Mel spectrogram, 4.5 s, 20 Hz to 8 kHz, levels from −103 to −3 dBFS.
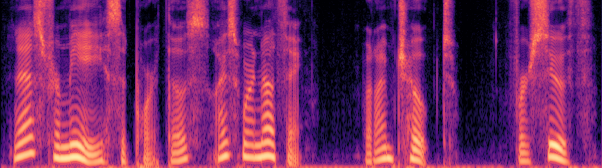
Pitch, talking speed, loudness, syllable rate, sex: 190 Hz, 175 wpm, -18 LUFS, 4.8 syllables/s, female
